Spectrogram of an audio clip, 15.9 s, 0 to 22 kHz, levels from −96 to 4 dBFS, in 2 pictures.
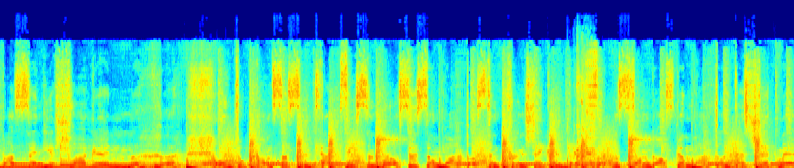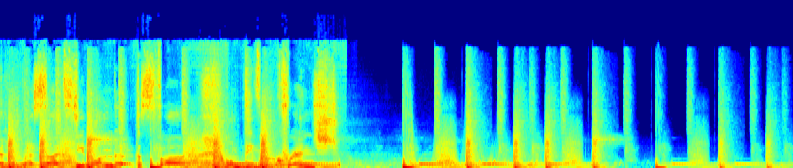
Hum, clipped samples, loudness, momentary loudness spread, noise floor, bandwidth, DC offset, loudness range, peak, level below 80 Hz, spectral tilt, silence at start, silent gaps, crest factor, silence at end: none; under 0.1%; -13 LUFS; 12 LU; -41 dBFS; 17.5 kHz; under 0.1%; 7 LU; 0 dBFS; -18 dBFS; -4.5 dB/octave; 0 s; none; 12 dB; 0.05 s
